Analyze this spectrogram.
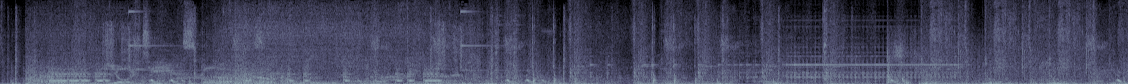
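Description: An electric beam weapon crackles and buzzes.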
